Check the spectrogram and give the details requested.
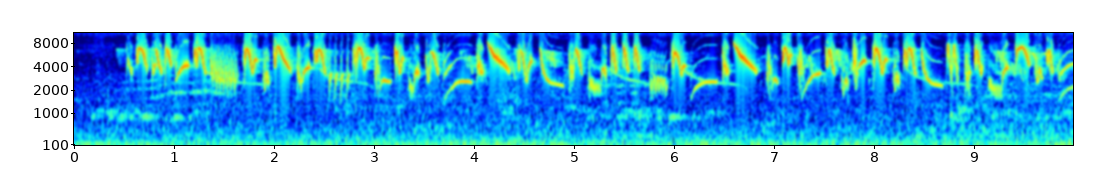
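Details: Yellow-fronted canary delivering a long ngerol rolling song as a training master: after a short quiet start, dense high whistled notes, downward sweeps and occasional buzzy bursts pour out nonstop for nearly ten seconds.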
